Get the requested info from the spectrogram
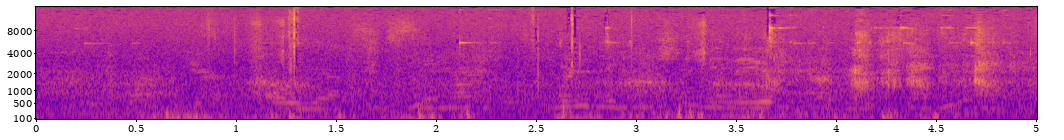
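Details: Playful dogs running wild give a run of thin, wavering whines and whimpers that rise and fall, mixed with rustling, thumps and people talking in the background.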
